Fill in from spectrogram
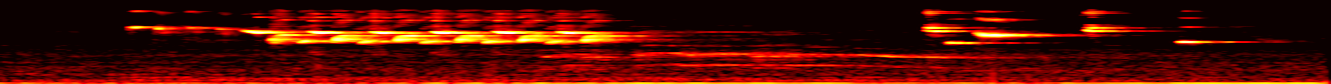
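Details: Goldfinch twittering: a quick, high, silvery run of chattering notes, followed by a lower drawn-out descending note and then a few scattered sharp chirps.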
